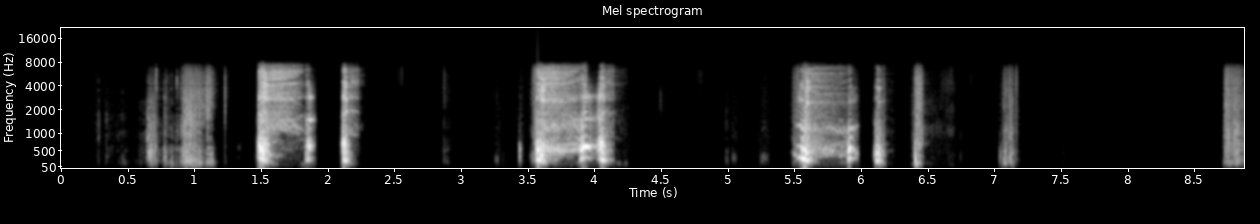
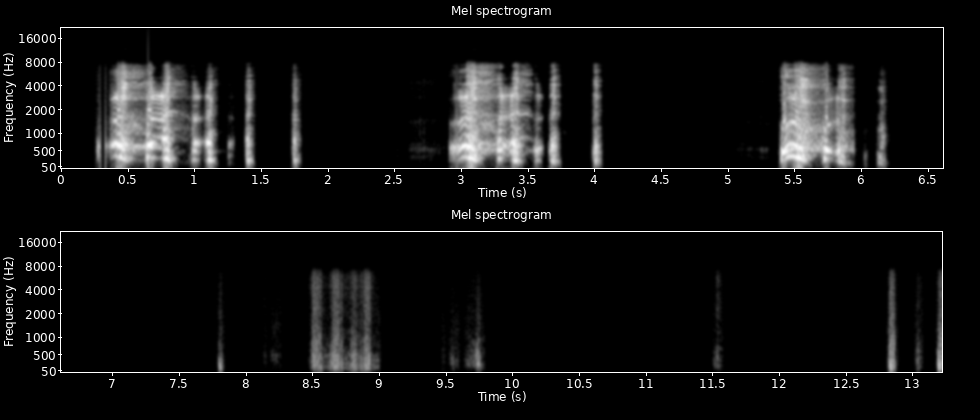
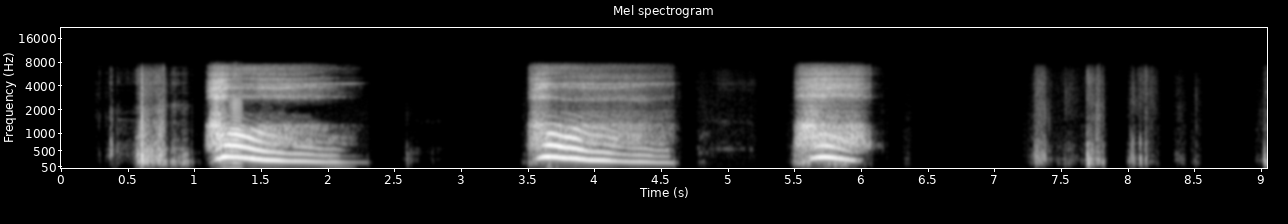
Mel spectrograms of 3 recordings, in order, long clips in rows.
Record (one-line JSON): {"three_cough_length": "8.9 s", "three_cough_amplitude": 32768, "three_cough_signal_mean_std_ratio": 0.24, "cough_length": "13.2 s", "cough_amplitude": 32768, "cough_signal_mean_std_ratio": 0.24, "exhalation_length": "9.0 s", "exhalation_amplitude": 28541, "exhalation_signal_mean_std_ratio": 0.37, "survey_phase": "beta (2021-08-13 to 2022-03-07)", "age": "65+", "gender": "Female", "wearing_mask": "No", "symptom_none": true, "smoker_status": "Never smoked", "respiratory_condition_asthma": false, "respiratory_condition_other": false, "recruitment_source": "REACT", "submission_delay": "2 days", "covid_test_result": "Negative", "covid_test_method": "RT-qPCR", "influenza_a_test_result": "Negative", "influenza_b_test_result": "Negative"}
